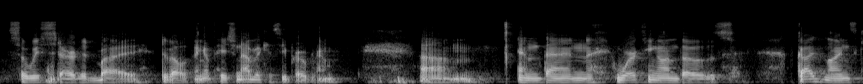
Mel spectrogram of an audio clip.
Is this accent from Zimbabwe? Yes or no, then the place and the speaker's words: no; Canada; moved away; my home country of Canada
